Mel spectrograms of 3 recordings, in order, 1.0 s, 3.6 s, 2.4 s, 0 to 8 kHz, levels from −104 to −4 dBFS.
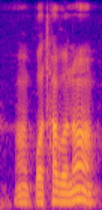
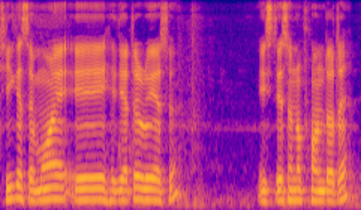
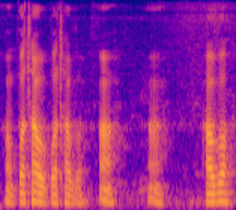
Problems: background sounds at intervals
